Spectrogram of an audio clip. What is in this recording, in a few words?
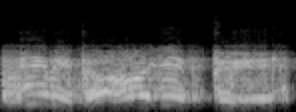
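Turkish player killed enemy, mood med, speech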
